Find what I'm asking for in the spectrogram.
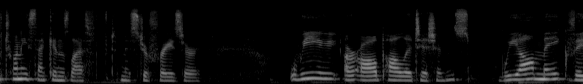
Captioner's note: speaking French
